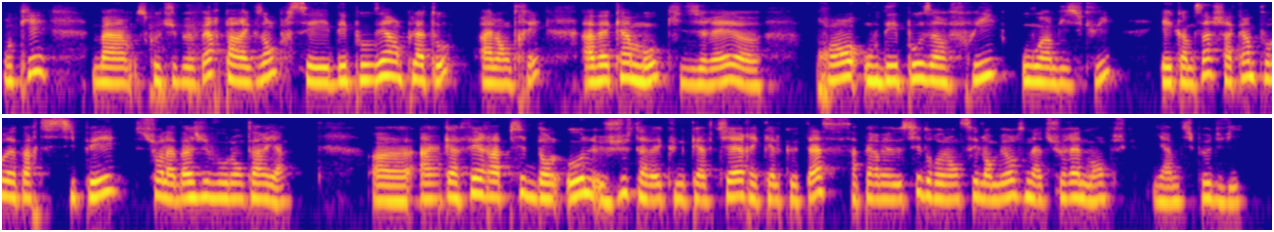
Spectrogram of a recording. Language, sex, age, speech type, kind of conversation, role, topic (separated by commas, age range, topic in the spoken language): French, female, 20-24, read, expert-assistant, expert, Réduire notre empreinte carbone : quels efforts apportent le plus de bénéfices pour la planète et pour nous ?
